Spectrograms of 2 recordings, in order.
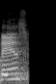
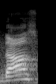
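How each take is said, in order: First: It is said with a Canadian-style vowel. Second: It is said with a non-Canadian-style vowel.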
